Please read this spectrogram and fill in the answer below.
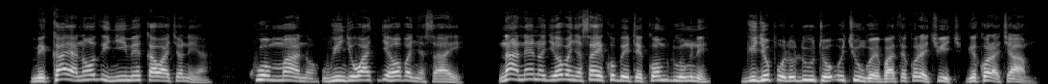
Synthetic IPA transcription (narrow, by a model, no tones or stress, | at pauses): mɪkajanɔd̪iɲimekawat͡ʃɔnɪja̰ | kwomːanɔwiɲd͡ʒwat͡ʃd͡ʒɛhɔvaɲasajḛ | nanɛnɔd͡ʒɛhɔvaɲasajekobetekɔmdwoŋne | ɡɪd͡ʒopolodutoot͡ʃuŋɡoɛbat̪ɛkɔɾat͡ʃwit͡ʃɡɪkɔɾat͡ʃa̰m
